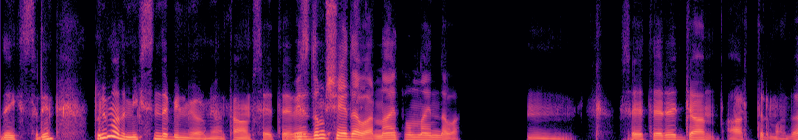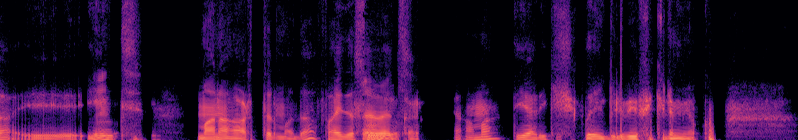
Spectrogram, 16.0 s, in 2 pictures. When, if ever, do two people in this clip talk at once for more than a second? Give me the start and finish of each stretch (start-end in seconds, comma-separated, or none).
none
